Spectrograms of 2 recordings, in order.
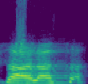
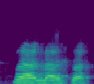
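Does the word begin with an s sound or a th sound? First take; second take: s; th. First: It begins with a plain s sound. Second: It begins with a th sound, tongue between teeth. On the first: The speaker calls it wrong. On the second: The speaker calls it right.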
